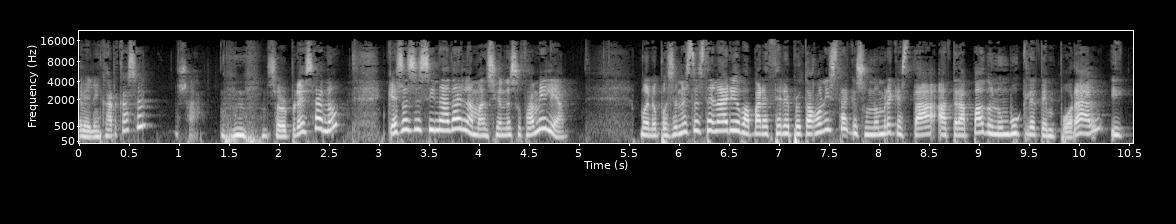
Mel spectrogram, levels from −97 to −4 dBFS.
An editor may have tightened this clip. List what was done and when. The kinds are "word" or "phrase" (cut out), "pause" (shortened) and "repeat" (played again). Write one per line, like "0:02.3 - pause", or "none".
0:01.3 - pause

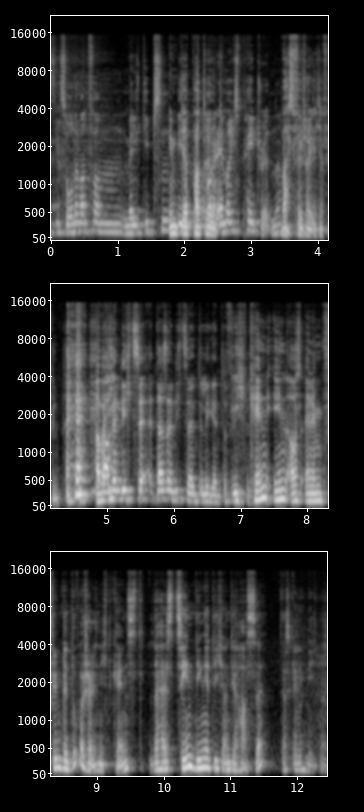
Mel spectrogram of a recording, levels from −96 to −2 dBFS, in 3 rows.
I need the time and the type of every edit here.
none

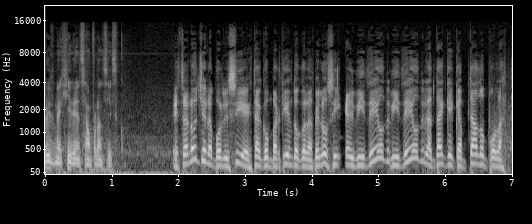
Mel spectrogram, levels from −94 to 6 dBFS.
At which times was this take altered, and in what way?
0:04.0 - word
0:05.2 - repeat

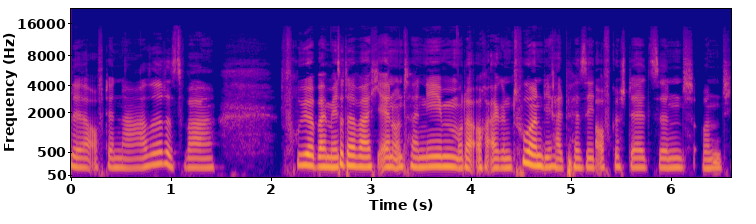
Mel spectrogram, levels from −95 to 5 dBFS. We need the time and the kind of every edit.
0:02.7 - word
0:05.2 - word

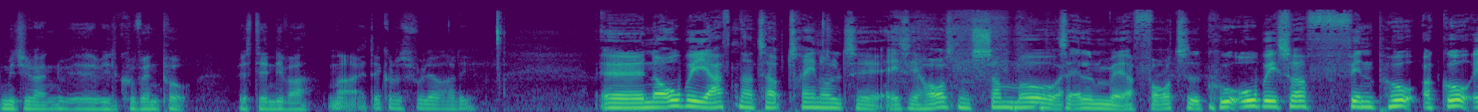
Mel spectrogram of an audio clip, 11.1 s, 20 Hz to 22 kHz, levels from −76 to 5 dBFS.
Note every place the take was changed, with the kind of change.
0:07.9 - word

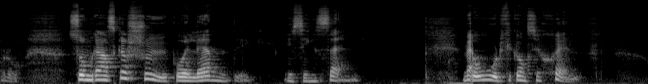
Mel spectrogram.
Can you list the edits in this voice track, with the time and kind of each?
0:00.9 - word
0:02.7 - pause
0:04.7 - word
0:05.3 - word

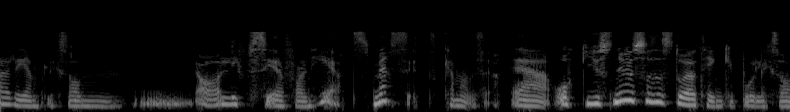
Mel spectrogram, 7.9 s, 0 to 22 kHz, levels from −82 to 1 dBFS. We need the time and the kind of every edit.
0:05.0 - pause

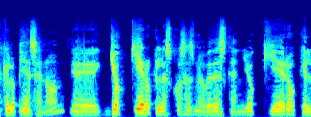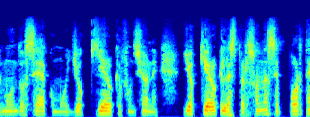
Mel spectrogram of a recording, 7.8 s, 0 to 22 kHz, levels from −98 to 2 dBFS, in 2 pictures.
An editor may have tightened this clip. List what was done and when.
none

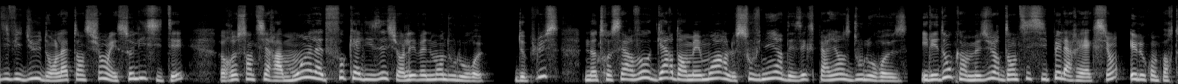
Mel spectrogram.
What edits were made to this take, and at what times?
0:03.3 - phrase

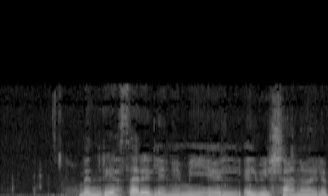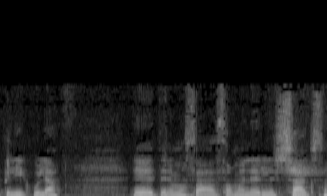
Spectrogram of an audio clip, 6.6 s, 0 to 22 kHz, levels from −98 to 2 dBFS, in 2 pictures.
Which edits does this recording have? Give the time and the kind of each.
none

